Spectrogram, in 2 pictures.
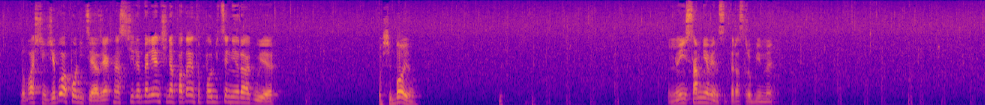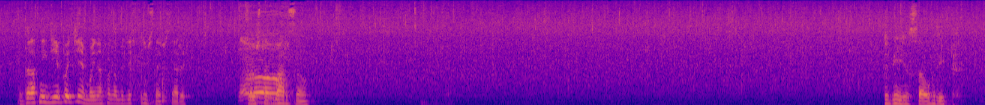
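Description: A young man talks animatedly into a close microphone, in short bursts.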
